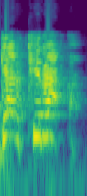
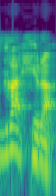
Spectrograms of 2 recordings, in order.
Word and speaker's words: Ghar Hira: Even if you tell them that Quran, whatever, they say, oh, gar qira. Oh yes, Ghar Hira. You're a bit there swayed in pronunciation.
